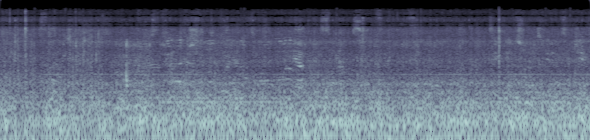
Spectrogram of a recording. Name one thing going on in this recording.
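Jet engines roar loudly in reverse thrust as an airliner slows on the runway.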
